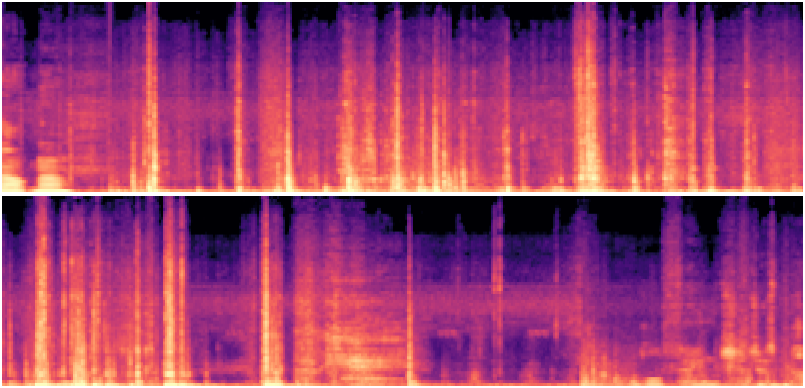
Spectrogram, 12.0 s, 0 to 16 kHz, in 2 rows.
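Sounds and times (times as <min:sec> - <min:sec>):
knocks clicks and scraping: 0:00.5 - 0:08.4.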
